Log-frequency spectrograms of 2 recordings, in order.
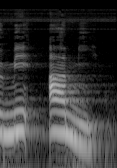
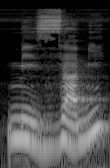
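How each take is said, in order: First: No z sound links mes to amis. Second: A z sound links mes to amis. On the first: The speaker calls it wrong. "que mes amis" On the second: The speaker calls it right. "On fait la liaison mes amis. C'est plus joli de dire"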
